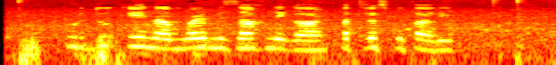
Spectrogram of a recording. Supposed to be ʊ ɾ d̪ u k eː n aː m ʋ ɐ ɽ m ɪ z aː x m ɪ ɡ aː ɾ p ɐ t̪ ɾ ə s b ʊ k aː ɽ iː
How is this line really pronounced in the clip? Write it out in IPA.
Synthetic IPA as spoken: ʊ ɾ d̪ u k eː n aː m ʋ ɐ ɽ m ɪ z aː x n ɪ ɡ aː ɾ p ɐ t̪ ɾ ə s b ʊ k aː ɾ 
